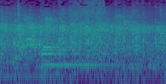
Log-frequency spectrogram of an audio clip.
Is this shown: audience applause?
yes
